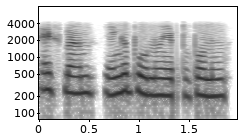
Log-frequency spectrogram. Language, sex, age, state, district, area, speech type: Tamil, female, 18-30, Tamil Nadu, Chennai, urban, conversation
